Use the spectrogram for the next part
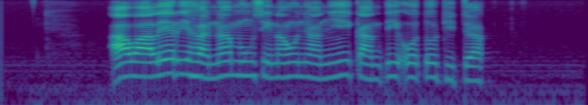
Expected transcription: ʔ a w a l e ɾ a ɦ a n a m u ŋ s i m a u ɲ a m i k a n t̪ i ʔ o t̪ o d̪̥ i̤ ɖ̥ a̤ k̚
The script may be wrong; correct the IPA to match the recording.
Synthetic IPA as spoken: ʔ a w a l e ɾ i ɦ a n a m u ŋ s i n a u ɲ a ɲ i k a n t̪ i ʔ o t̪ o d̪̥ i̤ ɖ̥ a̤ k̚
